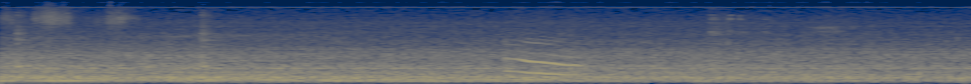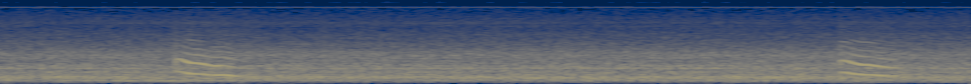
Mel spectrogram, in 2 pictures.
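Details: A sleeping pet ferret snoring in a quiet room, each breath giving a thin, squeaky, falling whistle with faint overtones, repeated about every three seconds over a steady low hum.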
